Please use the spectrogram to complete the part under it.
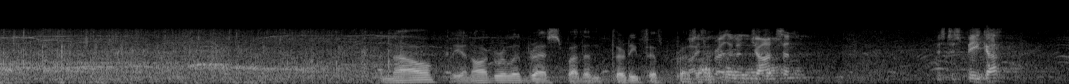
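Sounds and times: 
crowd cheering and applauding: 0.0s - 4.0s
speech: 3.8s - 8.1s, 9.4s - 10.1s.

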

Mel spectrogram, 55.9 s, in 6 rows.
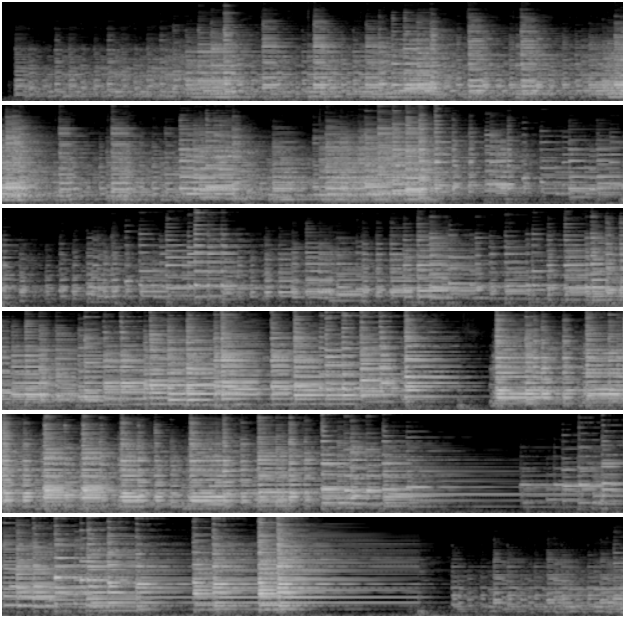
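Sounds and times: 
piano suite: 0.0s - 55.8s.

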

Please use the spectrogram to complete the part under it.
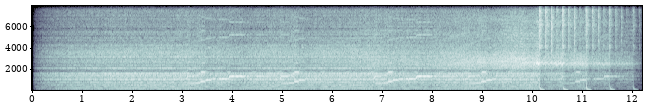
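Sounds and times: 
flute: 0.1s - 12.2s.

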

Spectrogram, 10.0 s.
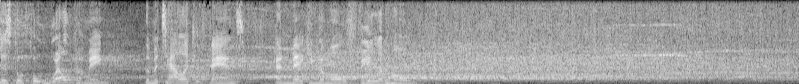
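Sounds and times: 
speech: 0.0s - 5.4s
audience applause: 2.8s - 9.9s.

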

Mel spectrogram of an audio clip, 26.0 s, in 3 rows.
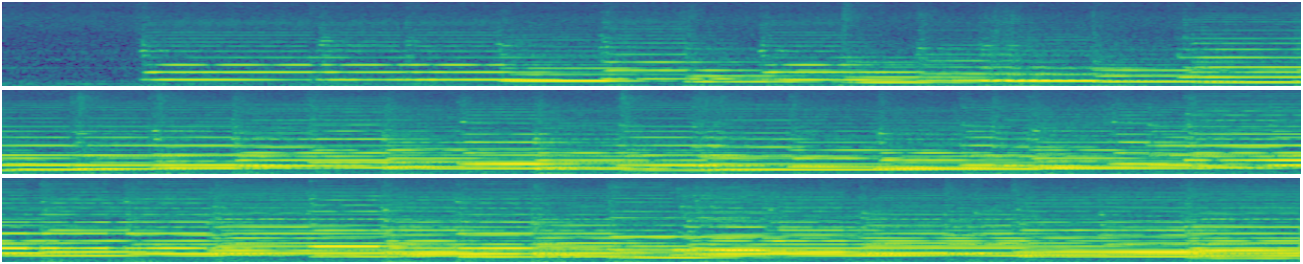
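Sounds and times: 
organ fugue: 0.7s - 25.9s.

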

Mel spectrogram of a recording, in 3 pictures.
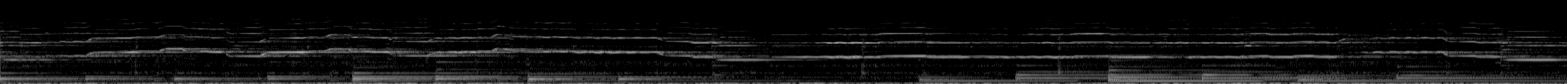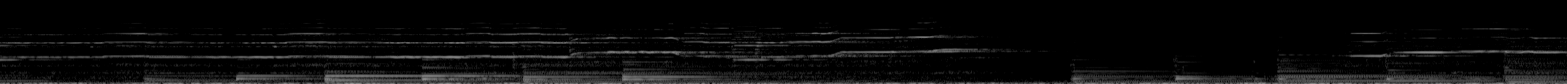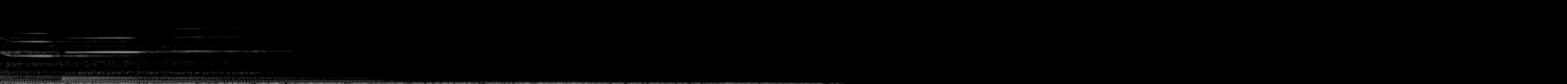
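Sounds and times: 
violin playing a Romanian folk dance: 0.0s - 37.2s
guitar playing a Romanian folk dance: 0.0s - 37.5s.

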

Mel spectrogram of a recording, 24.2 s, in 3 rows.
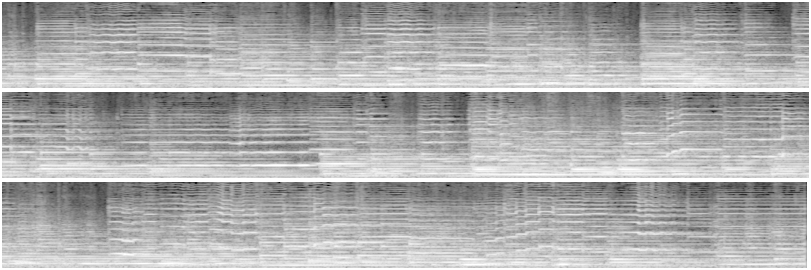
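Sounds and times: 
solo violin, two cellos and strings in C major: 0.0s - 24.1s.

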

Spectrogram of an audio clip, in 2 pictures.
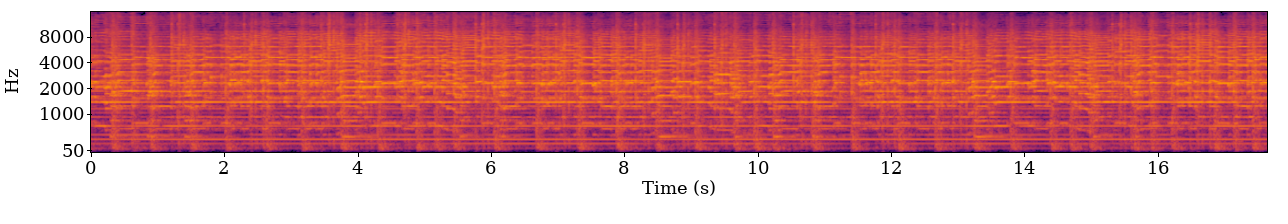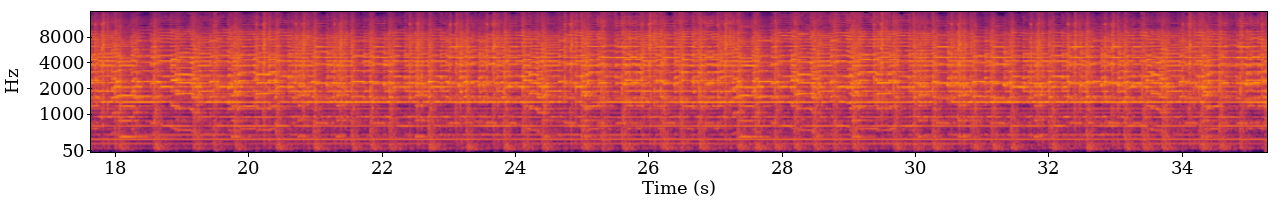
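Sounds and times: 
strings playing a hornpipe in Liverpool: 0.0s - 35.2s.

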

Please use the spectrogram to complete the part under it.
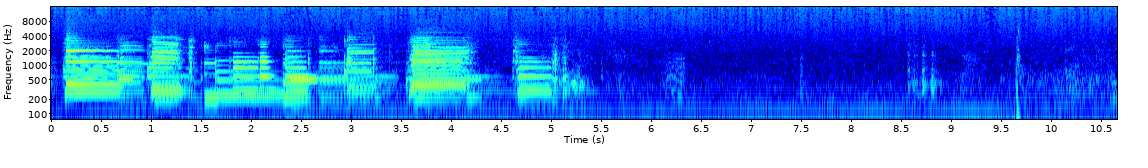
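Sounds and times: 
instrumental music: 0.0s - 5.5s.

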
